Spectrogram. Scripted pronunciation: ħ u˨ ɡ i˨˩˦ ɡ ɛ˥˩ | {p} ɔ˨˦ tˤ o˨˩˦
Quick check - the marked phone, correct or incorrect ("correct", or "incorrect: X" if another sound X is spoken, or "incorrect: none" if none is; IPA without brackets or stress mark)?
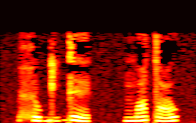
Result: incorrect: m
